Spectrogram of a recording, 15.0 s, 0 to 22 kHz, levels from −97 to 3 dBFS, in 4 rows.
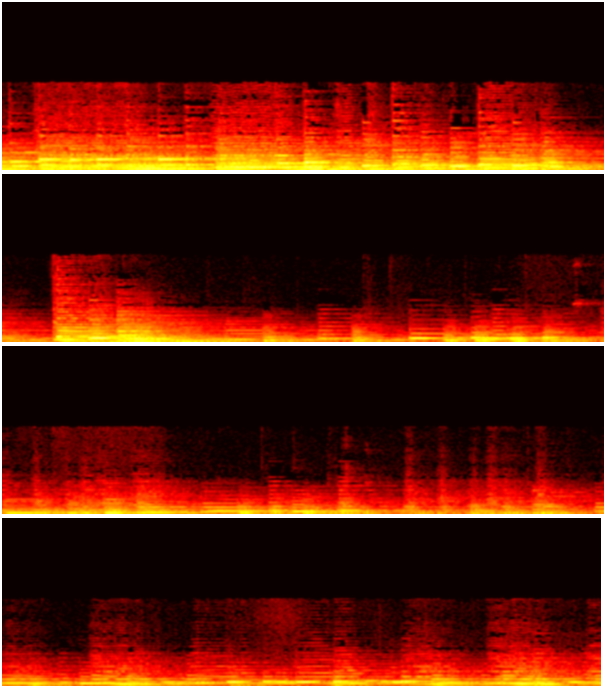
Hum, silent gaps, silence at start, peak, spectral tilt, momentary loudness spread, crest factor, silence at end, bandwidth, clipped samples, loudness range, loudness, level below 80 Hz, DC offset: none; none; 0 s; -2 dBFS; -7 dB/octave; 15 LU; 20 dB; 0 s; 11.5 kHz; under 0.1%; 11 LU; -22 LUFS; -52 dBFS; under 0.1%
